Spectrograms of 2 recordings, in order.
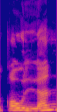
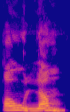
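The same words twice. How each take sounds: First: कौलन ending on a clear n; wrong n ending. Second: कौलम closing on a held m; n changed to m. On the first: Teacher shows what not to read, n at the end of कौलन. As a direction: finish कौलन with n, unchanged. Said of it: "नहीं पढ़ेंगे". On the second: Teacher models the correct reading, m at the end of कौलम. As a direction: end कौलम with lips closed on m. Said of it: "मीम के साथ बदल कर". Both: Shown as a demonstration.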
